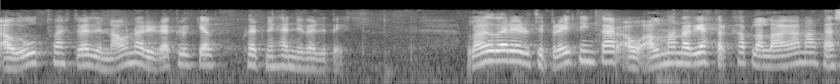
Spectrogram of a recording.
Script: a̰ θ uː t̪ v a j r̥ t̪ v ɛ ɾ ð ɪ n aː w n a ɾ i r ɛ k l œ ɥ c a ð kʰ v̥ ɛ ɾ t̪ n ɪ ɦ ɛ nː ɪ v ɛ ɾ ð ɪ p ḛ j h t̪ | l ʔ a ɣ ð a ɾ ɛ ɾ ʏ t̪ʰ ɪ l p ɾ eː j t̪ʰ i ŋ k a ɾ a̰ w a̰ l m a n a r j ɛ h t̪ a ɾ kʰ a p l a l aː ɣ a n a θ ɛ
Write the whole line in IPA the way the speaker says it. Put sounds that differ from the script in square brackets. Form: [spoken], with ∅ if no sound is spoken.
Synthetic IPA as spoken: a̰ [ð] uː t̪ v a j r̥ t̪ v ɛ ɾ ð ɪ n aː w n a ɾ i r ɛ k l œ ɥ c a ð kʰ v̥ ɛ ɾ t̪ n ɪ ɦ ɛ nː ɪ v ɛ ɾ ð ɪ p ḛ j h t̪ | l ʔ a ɣ ð a ɾ ɛ ɾ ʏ t̪ʰ ɪ l p ɾ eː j [t̪] i ŋ k a ɾ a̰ w a̰ l m a n a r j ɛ h t̪ a ɾ kʰ a p l a l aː ɣ a n a θ ɛ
